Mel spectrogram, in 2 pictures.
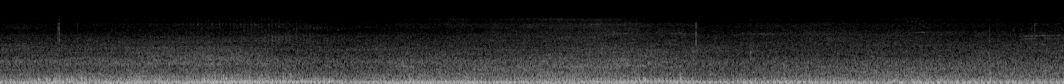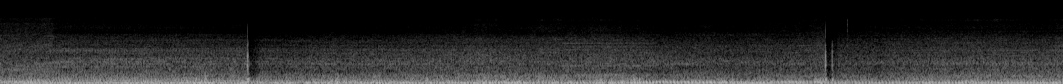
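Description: A scooter engine hums steadily up close.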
